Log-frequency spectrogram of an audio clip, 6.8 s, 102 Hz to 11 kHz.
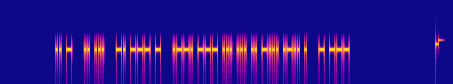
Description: Morse code, heard as a keyed tone, about 44 wpm, 700 Hz. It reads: IT IS NOT POSSIBLE TO
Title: Sets of 5 Words Encore2 45wpm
